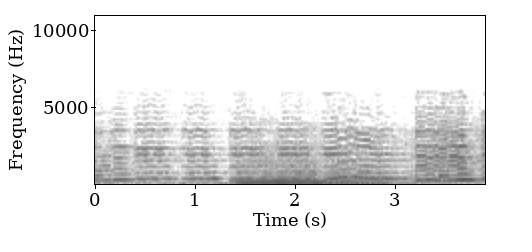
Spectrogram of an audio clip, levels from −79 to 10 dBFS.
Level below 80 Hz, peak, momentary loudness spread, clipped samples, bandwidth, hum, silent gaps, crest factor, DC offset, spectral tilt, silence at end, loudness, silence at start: -46 dBFS; -14 dBFS; 10 LU; under 0.1%; 6.4 kHz; none; none; 14 dB; 0.2%; -7.5 dB/octave; 0 s; -30 LUFS; 0 s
